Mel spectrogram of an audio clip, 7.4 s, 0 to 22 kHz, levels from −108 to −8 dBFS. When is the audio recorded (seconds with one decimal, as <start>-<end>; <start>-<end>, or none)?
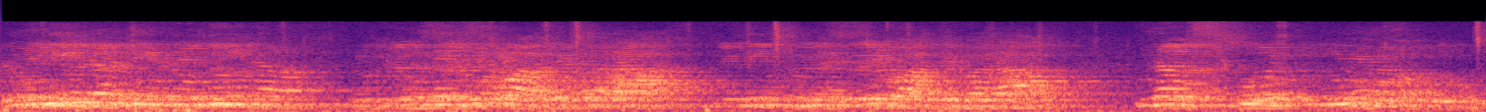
0.0-7.4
